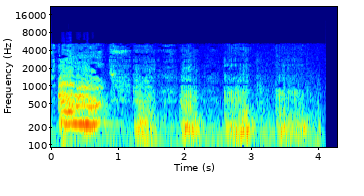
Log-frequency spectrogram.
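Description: A donkey braying: one loud call in the first second, then four shorter, weaker heaves that fade away.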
